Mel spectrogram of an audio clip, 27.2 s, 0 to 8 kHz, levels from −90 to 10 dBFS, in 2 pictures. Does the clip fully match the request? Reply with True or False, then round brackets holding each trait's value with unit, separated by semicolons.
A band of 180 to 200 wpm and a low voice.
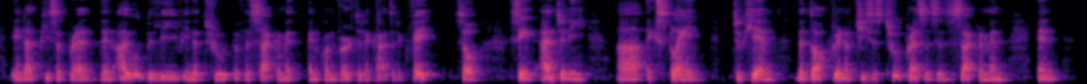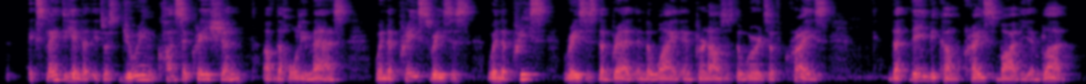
False (170 wpm; 105 Hz)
